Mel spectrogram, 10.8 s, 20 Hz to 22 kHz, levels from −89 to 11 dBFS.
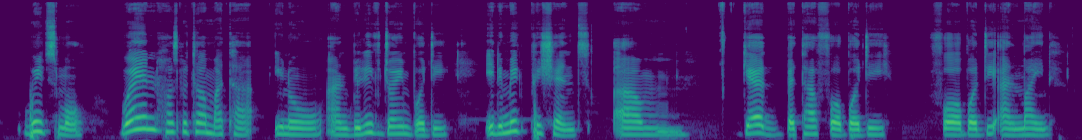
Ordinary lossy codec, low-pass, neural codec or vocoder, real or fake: none; none; none; real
